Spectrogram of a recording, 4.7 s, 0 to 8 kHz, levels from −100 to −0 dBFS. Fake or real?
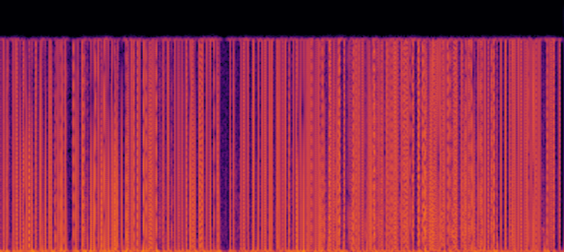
real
